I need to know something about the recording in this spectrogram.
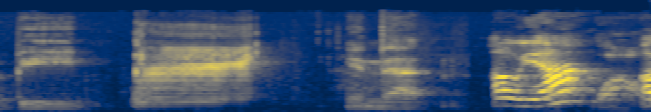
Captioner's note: mouth effects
